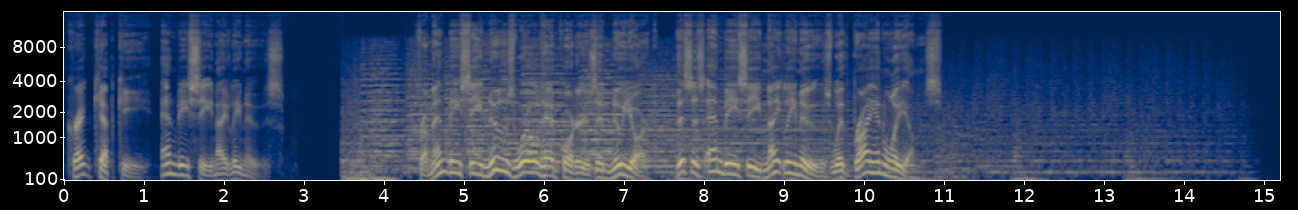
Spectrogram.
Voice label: Nightly News Open; NBC; Auditions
